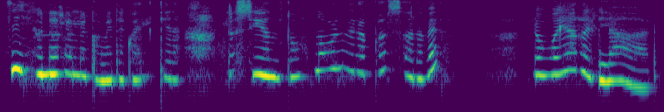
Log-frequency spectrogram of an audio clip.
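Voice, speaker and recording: A woman speaking softly and often whispering in an ASMR roleplay, playing an affectionate, playful best friend. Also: very high voice, animated, normal speed. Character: affectionate, clumsy female best friend giving a shave. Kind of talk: ASMR personal attention roleplay.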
